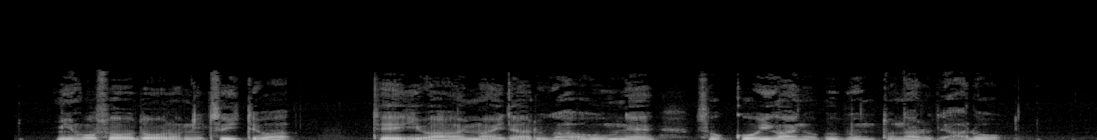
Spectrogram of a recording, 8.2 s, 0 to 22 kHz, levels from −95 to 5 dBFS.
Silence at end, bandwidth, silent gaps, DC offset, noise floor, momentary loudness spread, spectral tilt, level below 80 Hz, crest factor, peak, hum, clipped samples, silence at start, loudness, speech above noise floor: 0.75 s; 11 kHz; none; under 0.1%; -74 dBFS; 10 LU; -7.5 dB/octave; -62 dBFS; 18 dB; -12 dBFS; none; under 0.1%; 0.4 s; -32 LUFS; 43 dB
